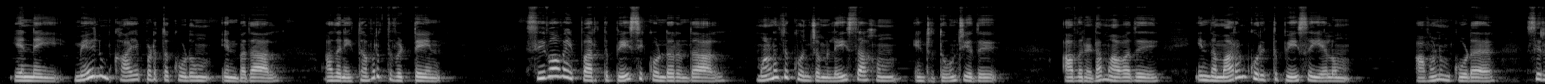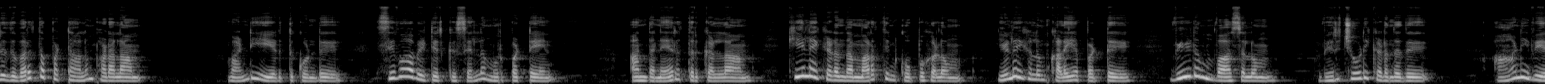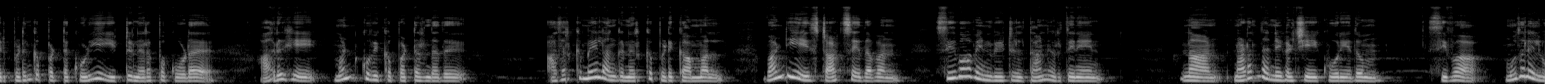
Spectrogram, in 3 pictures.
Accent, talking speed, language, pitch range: native, 90 wpm, Tamil, 165-215 Hz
